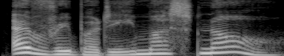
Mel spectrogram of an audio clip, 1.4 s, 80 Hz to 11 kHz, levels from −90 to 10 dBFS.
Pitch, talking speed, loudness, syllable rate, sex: 210 Hz, 125 wpm, -18 LUFS, 5.3 syllables/s, female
